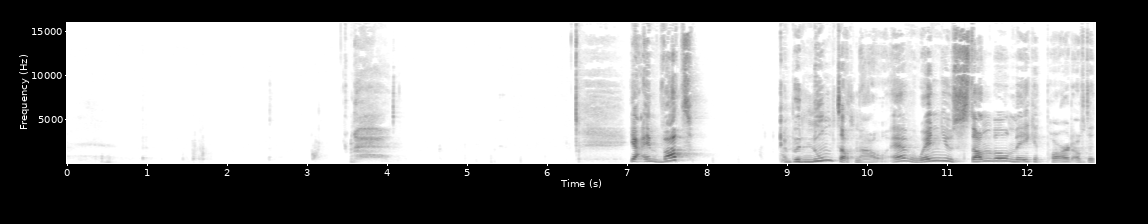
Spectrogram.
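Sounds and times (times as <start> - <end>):
person sipping water: 0.1 - 6.6
speech: 7.1 - 7.9, 9.0 - 12.8.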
